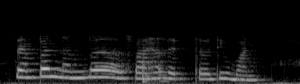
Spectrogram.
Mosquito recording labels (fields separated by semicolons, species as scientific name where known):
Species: no mosquito; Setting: cup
